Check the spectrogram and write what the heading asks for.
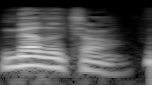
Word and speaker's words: mirliton: It's for stuffed mirliton. Am I saying that right? Mirliton? – Mirliton.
